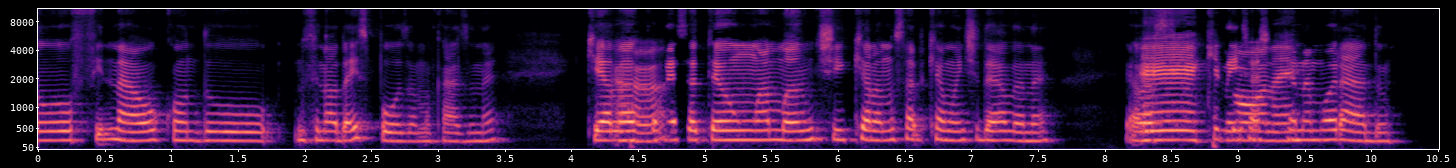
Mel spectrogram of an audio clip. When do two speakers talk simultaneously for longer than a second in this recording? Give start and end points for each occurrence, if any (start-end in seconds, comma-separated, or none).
8.2-9.5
